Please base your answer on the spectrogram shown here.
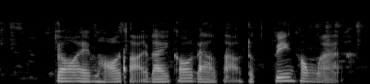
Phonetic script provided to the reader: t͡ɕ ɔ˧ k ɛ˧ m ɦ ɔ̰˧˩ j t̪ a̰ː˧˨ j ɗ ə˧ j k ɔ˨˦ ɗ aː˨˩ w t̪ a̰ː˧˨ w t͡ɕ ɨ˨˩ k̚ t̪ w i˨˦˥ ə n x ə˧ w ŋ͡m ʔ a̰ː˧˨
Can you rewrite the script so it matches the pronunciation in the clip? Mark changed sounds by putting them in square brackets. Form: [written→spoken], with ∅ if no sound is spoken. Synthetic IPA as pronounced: t͡ɕ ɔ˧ [k→ʔ] ɛ˧ m ɦ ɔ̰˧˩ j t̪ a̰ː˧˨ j ɗ ə˧ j k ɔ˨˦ ɗ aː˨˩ w t̪ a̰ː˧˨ w t͡ɕ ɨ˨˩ k̚ t̪ w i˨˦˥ ə n x ə˧ w ŋ͡m ʔ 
